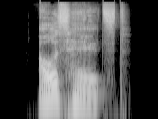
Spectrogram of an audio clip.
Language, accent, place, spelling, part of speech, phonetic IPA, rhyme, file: German, Germany, Berlin, aushältst, verb, [ˈaʊ̯shɛlt͡st], -aʊ̯shɛlt͡st, De-aushältst.ogg
- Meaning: second-person singular dependent present of aushalten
